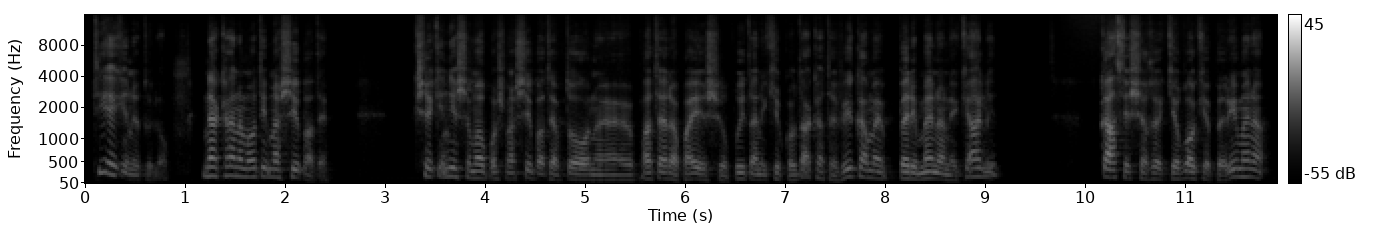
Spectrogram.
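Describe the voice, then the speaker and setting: Speaking at a medium pitch, an older man who is an elder monk recounts a spiritual tale, voicing its characters' lines with animated emphasis.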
